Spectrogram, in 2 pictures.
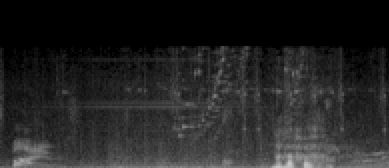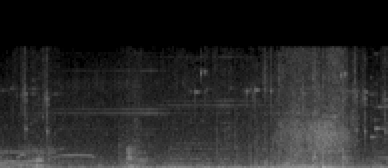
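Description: Cartoonish zaps and whooshes ring out during a fight.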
